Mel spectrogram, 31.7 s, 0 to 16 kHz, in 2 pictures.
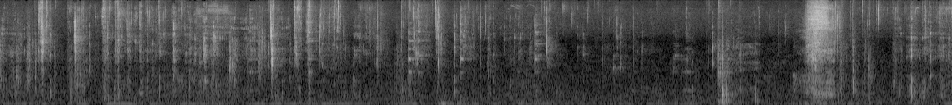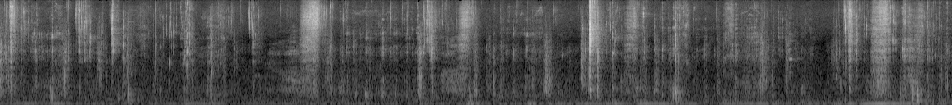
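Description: Close-miked eating of saucy instant noodles: wet slurps as noodle strands are sucked in, chewing, and frequent small clicks of chopsticks against a plate. Louder slurps come about 13 seconds in and again about 21 seconds in.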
